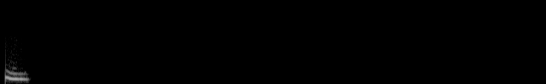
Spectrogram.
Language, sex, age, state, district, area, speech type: Gujarati, female, 18-30, Gujarat, Anand, urban, conversation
